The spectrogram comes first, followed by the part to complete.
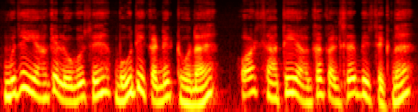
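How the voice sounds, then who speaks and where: A man's voice: high-pitched, animated, a little fast, mellow, breathy edge, dry recording. A man reading a flustered young hero. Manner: flustered inner monologue. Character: flustered young man reborn in an elf world.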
